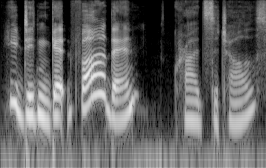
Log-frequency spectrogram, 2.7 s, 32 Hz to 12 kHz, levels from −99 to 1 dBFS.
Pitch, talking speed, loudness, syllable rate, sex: 230 Hz, 180 wpm, -17 LUFS, 4.1 syllables/s, female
